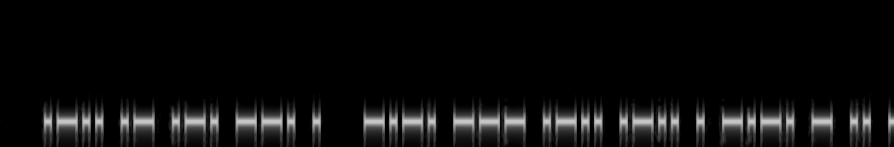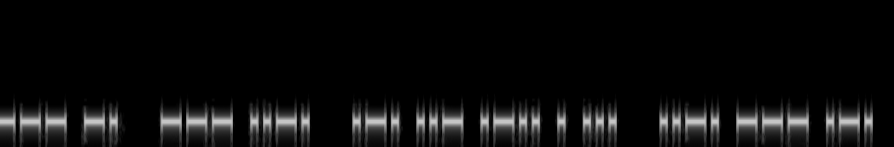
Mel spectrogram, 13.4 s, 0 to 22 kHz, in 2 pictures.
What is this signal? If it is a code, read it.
Morse code, heard as a keyed tone, about 25 wpm, 600 Hz. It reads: LARGE COLLECTION OF RULES FOR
